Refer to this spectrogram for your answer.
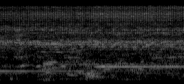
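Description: A wheel spins freely with a light, fast freewheel ticking and no grinding or rumble.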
